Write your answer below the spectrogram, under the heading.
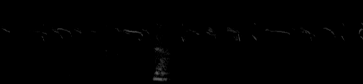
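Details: Several colourful baby chicks eating rice give high, arched peeps in rapid overlapping bursts, with a sharp broadband knock near the middle and short quiet gaps between chirp runs.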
